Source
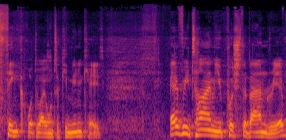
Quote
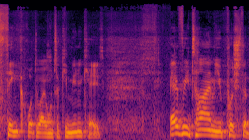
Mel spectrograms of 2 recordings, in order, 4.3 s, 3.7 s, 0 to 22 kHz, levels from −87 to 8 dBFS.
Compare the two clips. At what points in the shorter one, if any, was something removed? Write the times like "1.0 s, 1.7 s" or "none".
none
